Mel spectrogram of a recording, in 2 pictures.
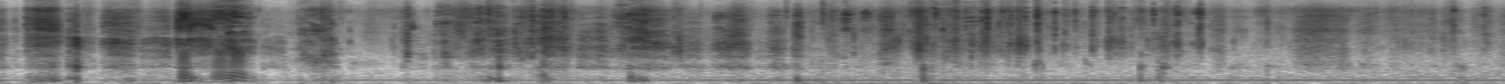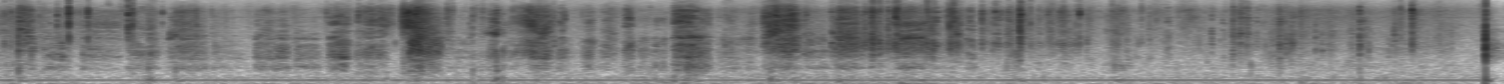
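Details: Boston Terrier at play with a blanket indoors, panting and snuffling in rapid breathy bursts with occasional small whimpers, blanket rustling throughout over a constant low electrical hum.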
